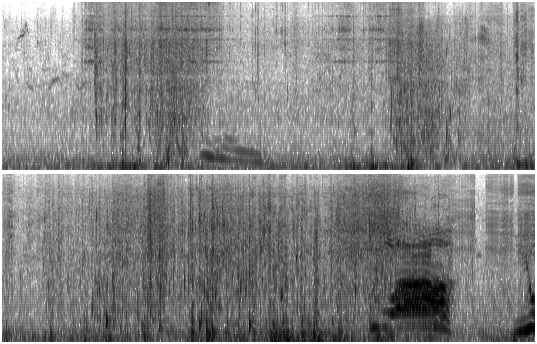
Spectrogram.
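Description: Water splashing and sloshing as a hooked chub fights at the surface beside a float tube, heaviest near the end as it is brought to the landing net. A short vocal exclamation sounds near the end.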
